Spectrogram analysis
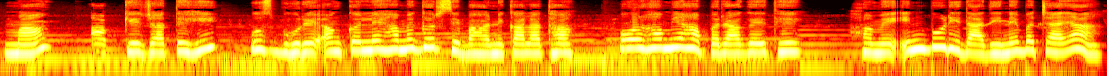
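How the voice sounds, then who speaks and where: A woman's voice: sits high, slow, faint music behind. A woman voicing small baby birds in a cartoon, calling out eagerly like young children.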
